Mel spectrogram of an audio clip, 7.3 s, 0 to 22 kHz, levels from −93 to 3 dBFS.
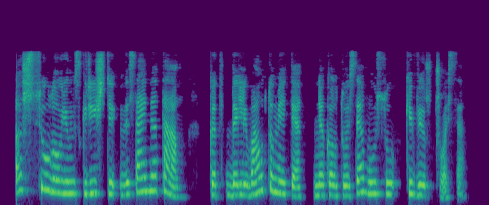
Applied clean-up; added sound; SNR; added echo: none; none; none; none.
